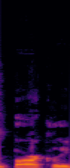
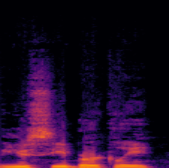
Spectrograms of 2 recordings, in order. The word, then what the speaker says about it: Berkeley: how like we have UC Berkeley it's actually named after this guy right here Berkeley it just pronounced differently so in actuality it's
